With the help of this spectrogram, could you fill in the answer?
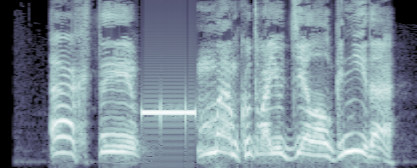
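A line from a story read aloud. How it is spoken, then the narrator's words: Yelling. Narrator (Russian): заорал сир Джейми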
